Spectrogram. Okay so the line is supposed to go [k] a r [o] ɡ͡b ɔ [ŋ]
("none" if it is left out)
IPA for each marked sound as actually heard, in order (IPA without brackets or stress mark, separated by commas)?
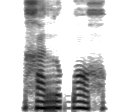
x, o, x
